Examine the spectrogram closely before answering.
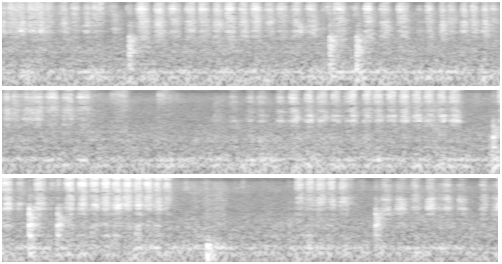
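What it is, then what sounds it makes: Colored pencil on paper. A magenta wooden colored pencil rubs across a flat white paper mandala coloring sheet resting on a table. Quiet, bright, scratchy strokes repeat in quick back-and-forth bursts, with a few soft ticks where the pencil lifts and lands again.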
